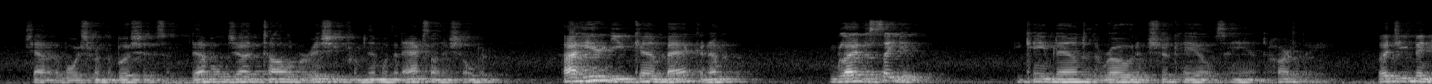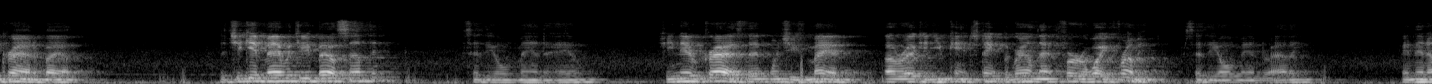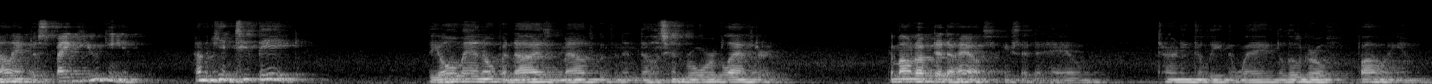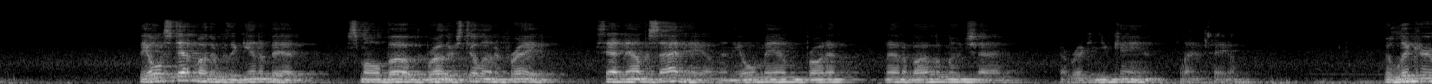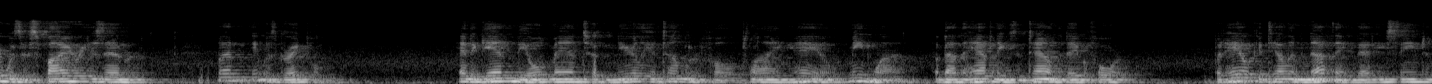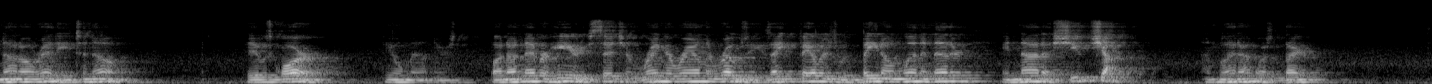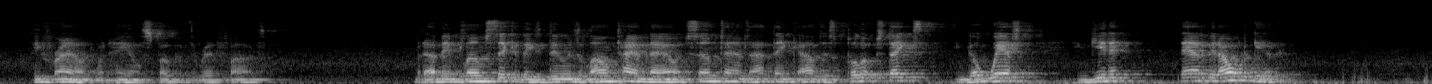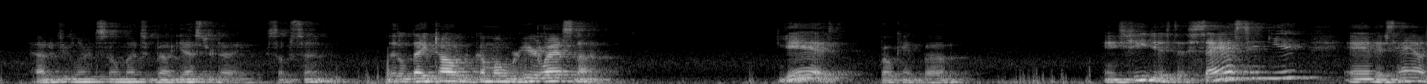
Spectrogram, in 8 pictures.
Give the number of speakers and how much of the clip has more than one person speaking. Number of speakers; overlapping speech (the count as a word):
one, no overlap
